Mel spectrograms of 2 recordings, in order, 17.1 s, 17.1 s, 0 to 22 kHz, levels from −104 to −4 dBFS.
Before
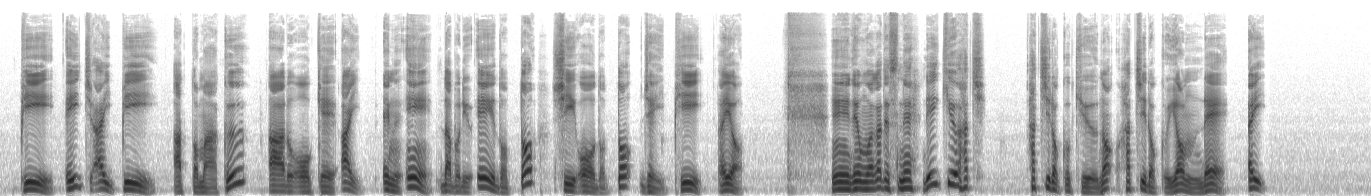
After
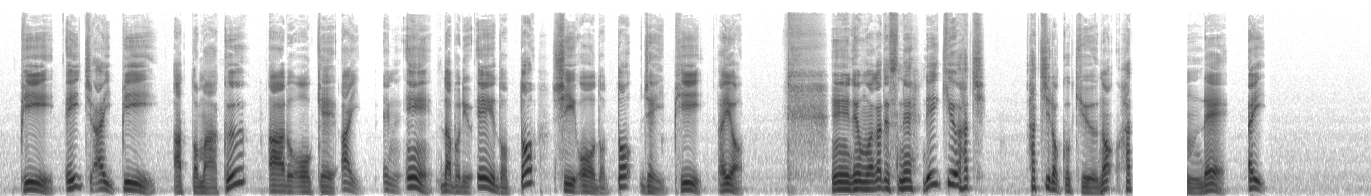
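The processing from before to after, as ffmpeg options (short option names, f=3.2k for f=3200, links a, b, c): -filter_complex "[0:a]asplit=4[a][b][c][d];[a]atrim=end=5.04,asetpts=PTS-STARTPTS,afade=t=out:st=3.91:d=1.13:silence=0.16788[e];[b]atrim=start=5.04:end=14.16,asetpts=PTS-STARTPTS,afade=t=in:d=0.004:c=hsin:silence=0.16788,afade=t=out:st=9.116:d=0.004:c=hsin[f];[c]atrim=start=14.16:end=14.85,asetpts=PTS-STARTPTS,volume=0[g];[d]atrim=start=14.85,asetpts=PTS-STARTPTS,afade=t=in:d=0.004:c=hsin[h];[e][f][g][h]concat=n=4:v=0:a=1"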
